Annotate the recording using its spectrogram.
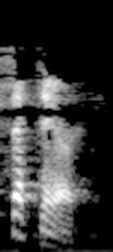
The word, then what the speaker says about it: seter: And the word for secret place here in the Hebrew is seter. S-E-T-E-R. Seter. We'll spell it here in the English for you, too.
